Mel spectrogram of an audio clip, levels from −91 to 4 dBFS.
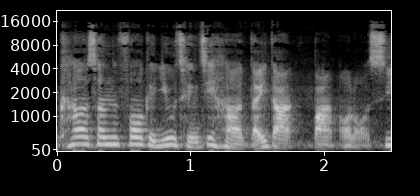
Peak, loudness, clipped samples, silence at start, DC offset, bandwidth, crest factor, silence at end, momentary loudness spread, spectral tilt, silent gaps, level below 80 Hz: -4 dBFS; -20 LUFS; under 0.1%; 0 s; under 0.1%; 16 kHz; 16 dB; 0 s; 4 LU; -4 dB/octave; none; -60 dBFS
